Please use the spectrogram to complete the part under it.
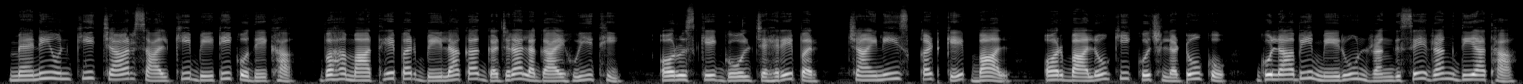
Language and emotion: Hindi, neutral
